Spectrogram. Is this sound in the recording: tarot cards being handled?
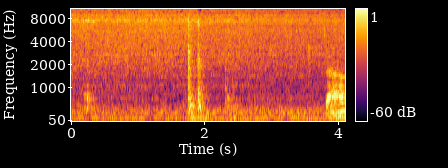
no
